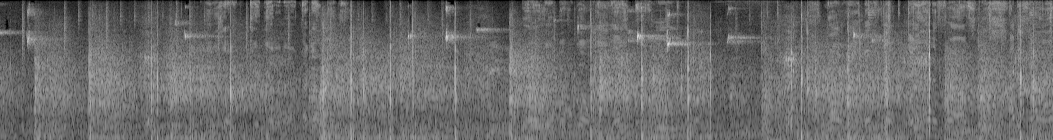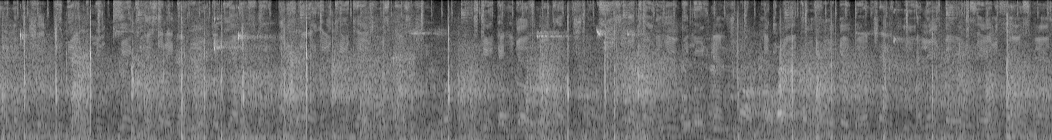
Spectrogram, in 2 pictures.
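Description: Basketballs bouncing on a hardwood gym floor, sharp repeated thuds throughout as the balls are dribbled and passed. Background music runs under them, with a deep bass line coming in about a third of the way through.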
